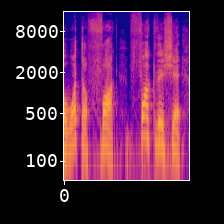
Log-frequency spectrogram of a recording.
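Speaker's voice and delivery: slow, loud, stretched cursing; mock yelling. Retelling the London parking lot, slow loud cursing. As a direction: drag out the curses in fury. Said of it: "yelling and screaming".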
